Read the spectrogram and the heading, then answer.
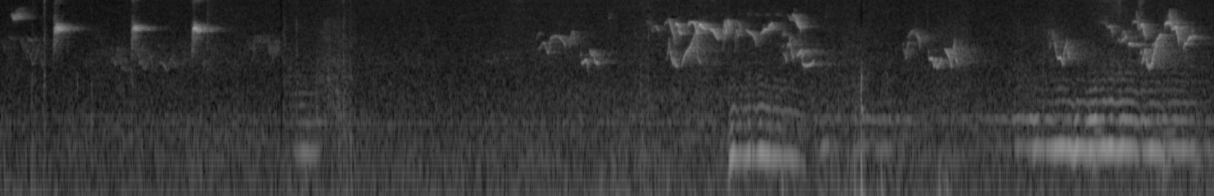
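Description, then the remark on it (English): Two birds sing outdoors. One repeats a short, steady high phrase followed by pauses, while the other adds busier, warbling bursts, over a faint insect-like background hum. “There's two birds singing. One is kind of a reliable song. It's a steady phrase and a pause.”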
